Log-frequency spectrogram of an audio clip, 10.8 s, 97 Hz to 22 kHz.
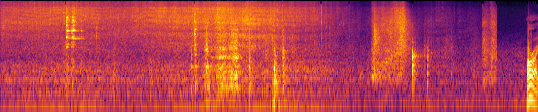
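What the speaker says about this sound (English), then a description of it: "we're going to cook that for about 12 minutes, and we're going to flip it every 2 minutes until we get the beef to an internal temperature" Beef sizzles and fries on a hot cooking surface for Lebanese street food sandwiches, a steady close hiss with stirring scrapes and occasional clinks of a utensil, and brief bursts of louder crackle.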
